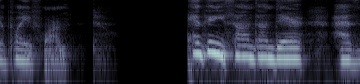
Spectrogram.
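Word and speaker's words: Santander: to be honest I'm not sure how you say it because I've heard it said both ways so if he does sign with the team hopefully we can get a definitive answer on whether it's santand there or sand but all I know is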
